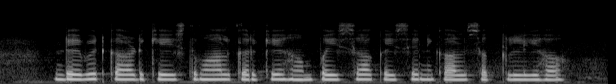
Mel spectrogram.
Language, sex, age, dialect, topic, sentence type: Magahi, female, 25-30, Western, banking, question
